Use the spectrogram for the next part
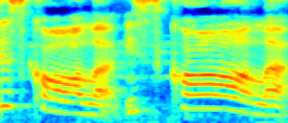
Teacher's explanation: a sílaba co é a sílaba mais forte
